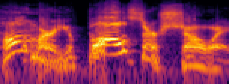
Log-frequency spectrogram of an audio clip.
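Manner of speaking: high, loud cartoon voice pushed through the throat. Trying a hard cartoon impression, says a line in a Marge Simpson voice. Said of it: "Marge Simpson is hard to do. ... it's like weirdly throaty, Marge's voice".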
